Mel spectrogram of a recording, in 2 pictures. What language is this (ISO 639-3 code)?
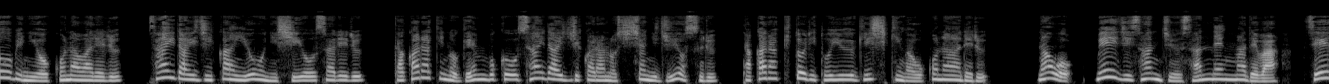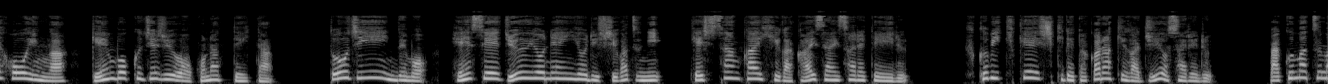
jpn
